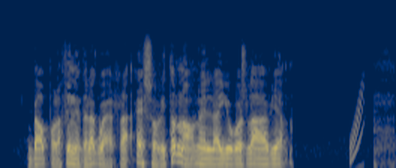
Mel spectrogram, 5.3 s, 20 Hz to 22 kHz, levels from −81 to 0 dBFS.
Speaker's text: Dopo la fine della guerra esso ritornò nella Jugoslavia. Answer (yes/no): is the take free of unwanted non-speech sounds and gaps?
no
